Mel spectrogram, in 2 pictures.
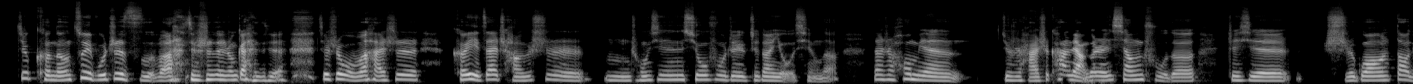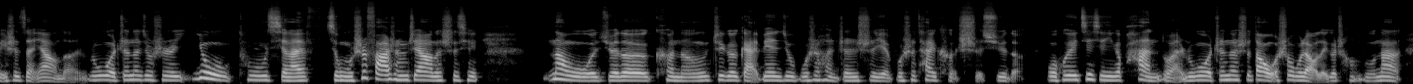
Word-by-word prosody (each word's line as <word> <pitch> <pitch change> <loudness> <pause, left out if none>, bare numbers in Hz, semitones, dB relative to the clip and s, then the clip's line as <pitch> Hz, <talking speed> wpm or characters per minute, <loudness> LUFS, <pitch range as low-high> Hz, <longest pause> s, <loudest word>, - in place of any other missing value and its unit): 就 280 - -3
可 235 -5 -1
能 200 +1 +2
罪 285 +4 +3
不 220 0 +2
至 250 +1 +4
死 190 -4 -3
吧， 180 +2 +4
就 220 - +4
是 225 +2 +2
那 220 -1 +4
种 205 +1 +2
感 215 -5 +4
觉， 185 +2 -2 0.3
就 240 - +2
是 245 +2 +3
我 220 -5 +3
们 195 +3 +4
还 200 -3 +2
是 215 0 +1 0.3
可 225 - +3
以 230 -2 +7
再 225 +3 +3
尝 180 -3 -2
试， 200 -3 -4
嗯， 185 -2 -3
重 190 +2 -3
新 215 0 -2
修 215 0 0
复 215 -1 -4
这 195 -1 0
这 190 +2 -5
段 185 -1 +1
友 170 - -3
情 - - -8
的。 - - -9 0.3
但 225 0 -2
是 220 - -1
后 245 +3 -1
面 185 -6 +2 0.4
就 195 - -3
是 185 0 -2
还 170 -2 +2
是 175 - -6
看 230 -2 0
2 200 - +7
个 190 - 0
人 190 +1 +2
相 215 +1 +1
处 190 -7 -7
的 165 +2 -2 0.3
这 195 - -1
些 180 -2 +2 0.3
时 180 +1 -3
光 195 +1 +3
到 215 -2 0
底 155 - -4
是 190 +1 -3
怎 180 -2 -4
样 165 -5 -1
的， - - -10
如 200 0 -2
果 205 -2 +2
真 205 +3 -3
的 210 - -1
就 205 0 -2
是 200 -1 -1
又 255 - +3
突 210 - -8
如 200 0 0
其 190 -1 -1
来 175 +1 +5 0.2
总 190 -2 0
是 310 +11 0
发 230 -7 +5
生 210 -3 0
这 210 - -1
样 200 -2 +5
的 185 - +1
事 195 +1 -6
情， 185 0 -5 0.6
那 250 -4 +3
我 175 -3 +2
觉 180 +1 0
得 180 -1 +5
可 190 +2 -5
能 175 +2 -2
这 205 +2 -3
个 190 0 +2
改 175 -3 +1
变 190 -1 0
就 190 -1 -1
不 180 0 -5
是 200 - -3
很 185 -5 -5
真 175 +1 -2
实， 175 0 -5
也 165 -1 -1
不 180 +4 -6
是 180 - -6
太 195 -1 -2
可 - - -10
持 - - -7
续 175 -2 -4
的， - - -11 0.2
我 185 -1 0
会 210 +2 +1
进 230 +2 0
行 200 -2 -2
一 190 - +2
个 190 - +1
判 180 -2 0
断。 - - -4
如 180 - -1
果 195 -1 +1
真 205 +3 -2
的 210 0 0
是 205 0 -6
到 200 -2 +4
我 - - +1
受 210 - -3
不 190 - +1
了 180 - +3
的 - - -3
一 - - -4
个 170 - -1
程 180 +2 -11
度， 160 0 -9
那 180 -1 +1
195 Hz, 270 characters per minute, -24 LUFS, 180-215 Hz, 0.6 s, 以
